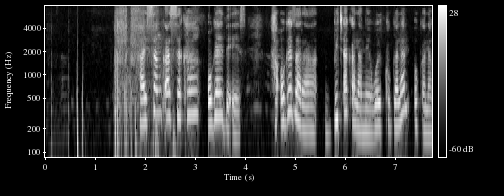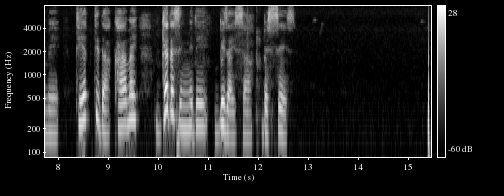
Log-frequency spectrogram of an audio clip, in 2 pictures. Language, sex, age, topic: Gamo, female, 25-35, government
